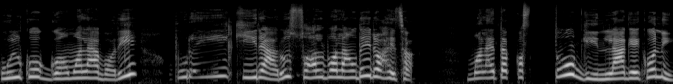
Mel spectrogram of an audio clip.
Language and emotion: Nepali, disgusted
